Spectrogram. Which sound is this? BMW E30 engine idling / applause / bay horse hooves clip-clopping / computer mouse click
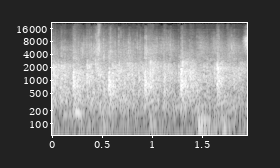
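applause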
